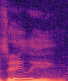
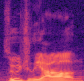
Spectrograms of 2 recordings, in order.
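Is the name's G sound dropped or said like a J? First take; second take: dropped; like J. First: The name is said lazily with sounds dropped. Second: The G in the name sounds like a J. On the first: "Make sure you say Zergling, but like lazy" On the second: "put emphasis on the G, make it sound like a J"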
